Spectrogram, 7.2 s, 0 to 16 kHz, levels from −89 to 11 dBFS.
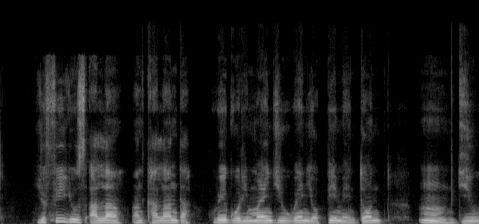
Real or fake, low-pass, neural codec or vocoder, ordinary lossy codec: real; 14.4 kHz; none; none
